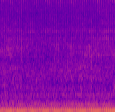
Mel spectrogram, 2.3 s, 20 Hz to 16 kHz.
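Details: 2004 Dodge SRT-4 idling after a crank-no-start from corroded power wiring to the starter, check engine light on; low, even idle with no misses, knocks or stumbles: normal idle.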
